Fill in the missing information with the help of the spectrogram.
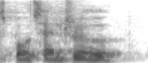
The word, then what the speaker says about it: SportCentrAll: Like when you go to, so it's spelled Sports Central, like A L L, but pronounced Sports Central, as Philip said.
